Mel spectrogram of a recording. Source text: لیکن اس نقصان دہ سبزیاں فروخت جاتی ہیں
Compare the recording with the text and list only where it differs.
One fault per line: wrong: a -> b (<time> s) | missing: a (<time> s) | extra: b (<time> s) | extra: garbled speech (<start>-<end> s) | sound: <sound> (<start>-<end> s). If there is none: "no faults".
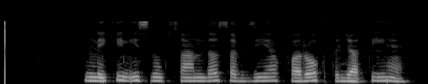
no faults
